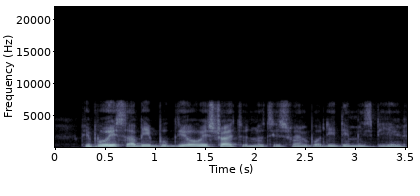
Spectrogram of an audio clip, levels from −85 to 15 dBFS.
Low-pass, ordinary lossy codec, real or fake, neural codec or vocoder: 7.2 kHz; none; fake; codec, 16 kHz, 16 kbps, FunCodec, trained on LibriTTS, 50 frames a second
